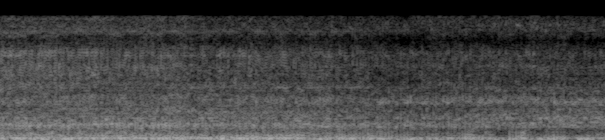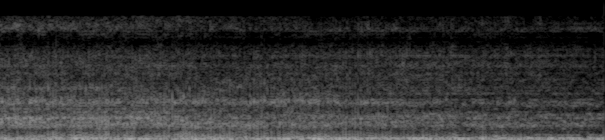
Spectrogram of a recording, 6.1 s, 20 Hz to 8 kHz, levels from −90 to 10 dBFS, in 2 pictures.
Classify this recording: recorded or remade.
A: remade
